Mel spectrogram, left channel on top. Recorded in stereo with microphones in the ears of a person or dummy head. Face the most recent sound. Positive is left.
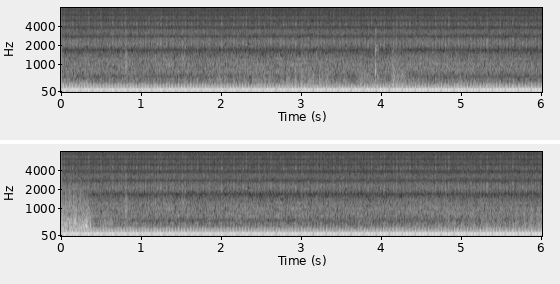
turn(degrees=0)  # may be behind; listen again after turning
